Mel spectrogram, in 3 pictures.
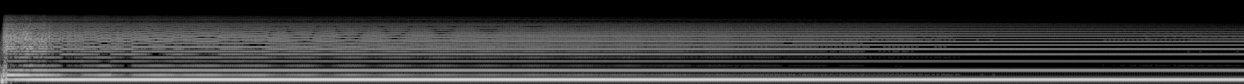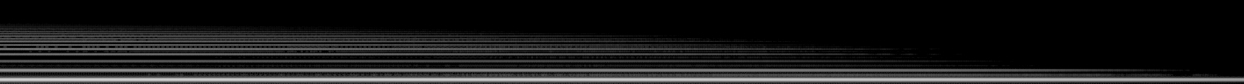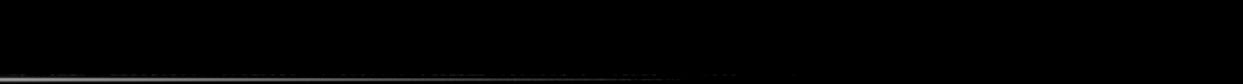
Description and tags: Dist sng A 5th str 12th frt
A (5th) string, on the 12th fret.
distortion, guitar, strings, distorted-guitar, single, guitar-notes, single-notes, distorted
